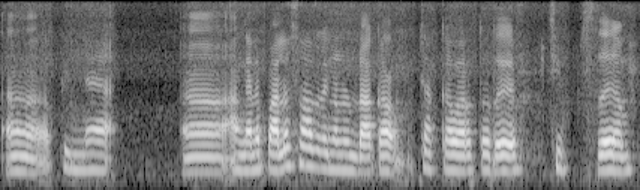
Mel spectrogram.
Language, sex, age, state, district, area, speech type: Malayalam, female, 18-30, Kerala, Malappuram, rural, spontaneous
